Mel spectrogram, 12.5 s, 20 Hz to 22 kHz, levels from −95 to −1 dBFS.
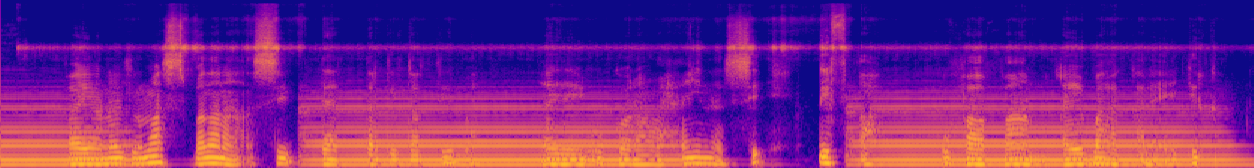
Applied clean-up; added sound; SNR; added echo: neural mask model RNNoise.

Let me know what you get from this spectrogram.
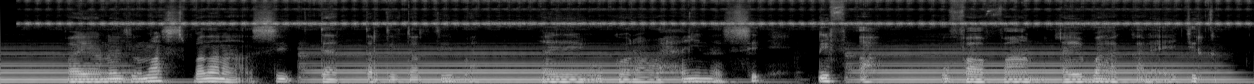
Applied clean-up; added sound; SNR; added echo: none; Bowed string instrument; 3 dB; none.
